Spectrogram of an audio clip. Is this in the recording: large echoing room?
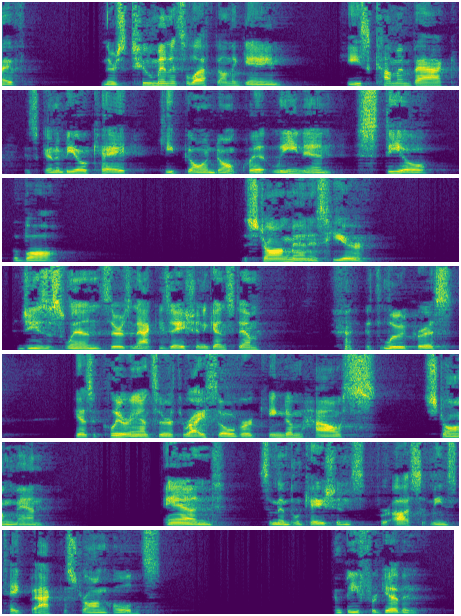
yes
